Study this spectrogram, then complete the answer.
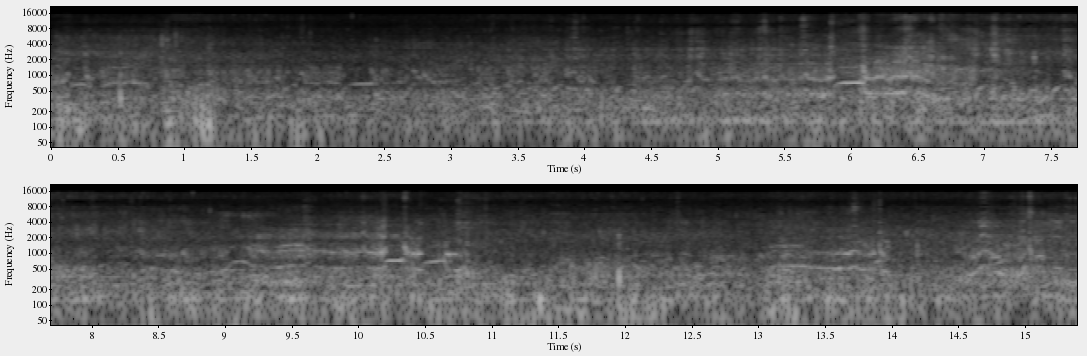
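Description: Small waves lap and splash at the water's edge.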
